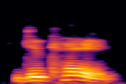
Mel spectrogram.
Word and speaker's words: Duquesne: the game Duquesne okay there's a high school near my town called dude Chesney's and that's what I'm used to Duquesne operatio 49 to 34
